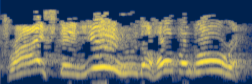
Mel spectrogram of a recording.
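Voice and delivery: slow, high, loud preacher's cry; shouted scripture, drawn out; preaching at full force. Acted. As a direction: ring it out to the congregation. Preaching climax.

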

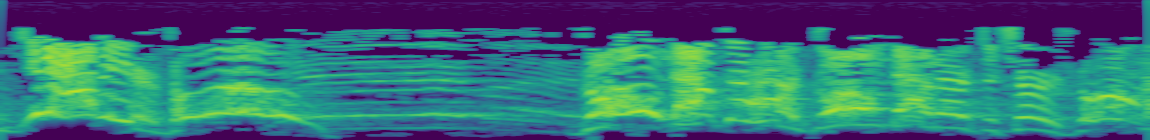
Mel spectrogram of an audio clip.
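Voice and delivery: high shouted dismissal, acted out; hammed-up, high-pitched ordering away; the devil. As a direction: drive them off in a preacher's mock yell. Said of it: "what the devil told you".

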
